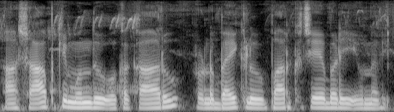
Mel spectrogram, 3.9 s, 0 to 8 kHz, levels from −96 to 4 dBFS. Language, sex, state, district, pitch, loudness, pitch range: Telugu, male, Telangana, Mahabubabad, 120 Hz, -16 LUFS, 120-130 Hz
